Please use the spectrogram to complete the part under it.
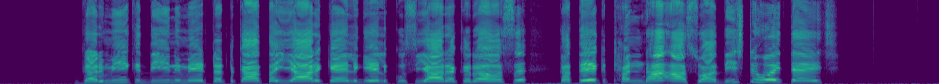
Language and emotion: Maithili, happy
